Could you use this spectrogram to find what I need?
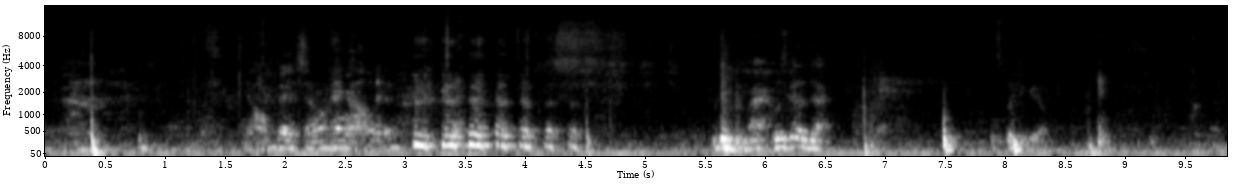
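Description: Playing cards are shuffled and riffled by hand.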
